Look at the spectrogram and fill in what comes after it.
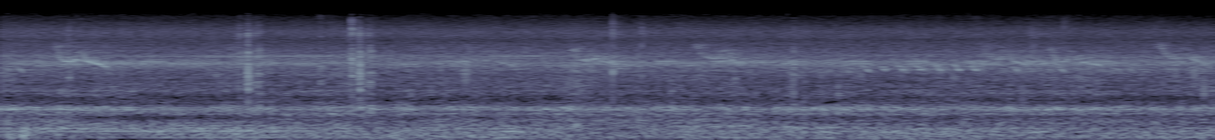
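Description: Short, high, downslurred chirps of small songbirds, heard about five times, over a steady background of insects, with a couple of sharp clicks about a second in.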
